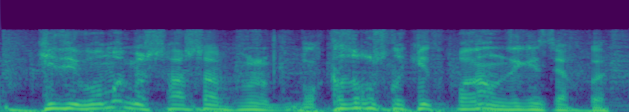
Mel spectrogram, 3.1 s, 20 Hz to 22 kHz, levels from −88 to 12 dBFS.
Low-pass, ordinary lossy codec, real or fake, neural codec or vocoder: 7.2 kHz; none; fake; vocoder, 22.05 kHz, 80 mel bands, WaveNeXt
